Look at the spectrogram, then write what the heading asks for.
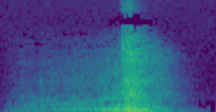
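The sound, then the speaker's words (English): The door of a portable refresher (toilet) swings and is slammed shut once, the whoosh building to a loud impact just past the middle before the rumble fades away. No one speaks. “emerged from the portable refresher, slamming the door behind him as if to prevent something horrible from escaping.”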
